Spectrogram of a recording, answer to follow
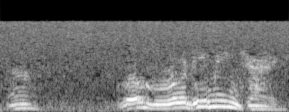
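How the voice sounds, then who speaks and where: An actor playing a weary, grumbling older boxing gym owner in a radio drama, talking in streetwise slang. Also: male voice, expressive, normal speed, warm tone, lightly acted. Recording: muffled old radio broadcast, faint rumble.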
